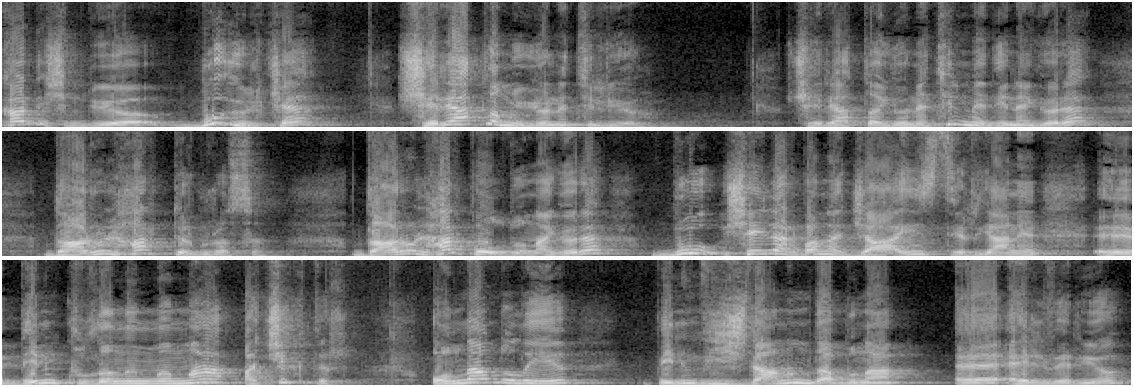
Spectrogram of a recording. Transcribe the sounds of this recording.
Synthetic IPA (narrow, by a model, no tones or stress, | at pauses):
kʰaɾd̪e̞ʃimd̪ijo̞buylʲcʰɛ | ʃe̞ɾiat̪ʰlˠamɯjø̞ne̞t̪ʰilʲijo̞̰ | ʃe̞ɾijat̪ʰlˠajø̞ne̞t̪ʰilʲme̞d̪iːnɛɟø̞ɾɛd̪aːɾylʲhaɾp̚t̪iɾbuɾa̰sɯ | d̪aːɾylʲɦaɾpo̞lˠd̪uːnaɟø̞ɾɛbuʃe̞jlʲæɾbanad͡ʒaːjizd̪iɾjaːni | be̞nimkʰulˠːanɯmmaːt͡ʃʰɯkt̪ʰɯɾ̥ | o̞nd̪and̪o̞lˠajɯ | be̞nimviʒd̪aːnɯmd̪abuna | ælʲve̞ɾijo̞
